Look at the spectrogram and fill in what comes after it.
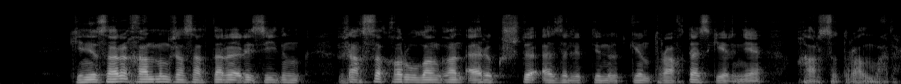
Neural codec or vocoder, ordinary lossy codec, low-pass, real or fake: vocoder, 22.05 kHz, 80 mel bands, WaveNeXt; none; none; fake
